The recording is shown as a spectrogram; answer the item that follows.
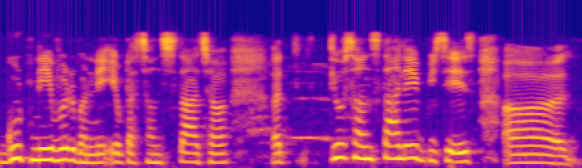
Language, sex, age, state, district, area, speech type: Nepali, female, 30-45, West Bengal, Darjeeling, rural, spontaneous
